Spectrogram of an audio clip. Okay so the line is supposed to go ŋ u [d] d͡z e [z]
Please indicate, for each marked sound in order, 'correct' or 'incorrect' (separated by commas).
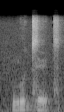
correct, incorrect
